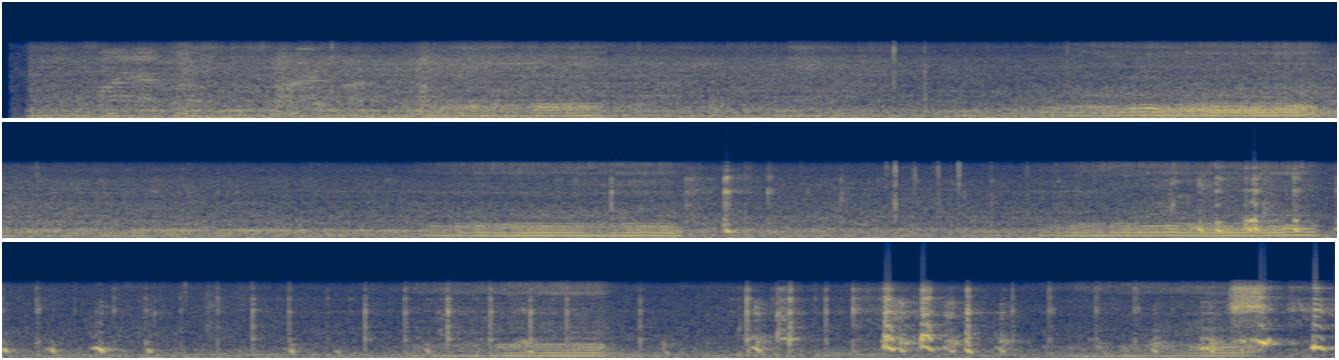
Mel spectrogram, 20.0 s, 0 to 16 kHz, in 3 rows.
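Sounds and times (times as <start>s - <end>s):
droning snores: 2.1s - 3.4s, 5.1s - 6.8s, 8.7s - 10.4s, 11.8s - 13.4s, 15.4s - 16.5s, 18.4s - 19.8s
faint breathing: 3.9s - 4.4s, 19.1s - 19.9s.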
